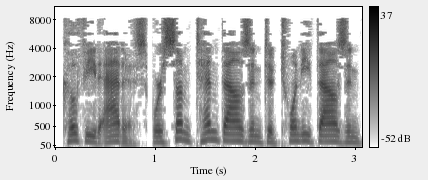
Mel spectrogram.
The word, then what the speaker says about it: Confederados: the Confederate owes Portuguese pronunciation cofee Dadis were some 10,000 to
